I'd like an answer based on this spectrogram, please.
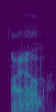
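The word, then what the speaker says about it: Ioane: Pronounce exactly like Iona. that. Iona.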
